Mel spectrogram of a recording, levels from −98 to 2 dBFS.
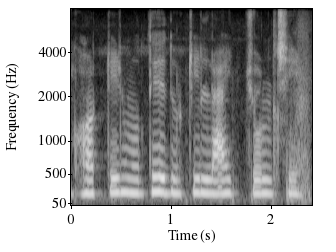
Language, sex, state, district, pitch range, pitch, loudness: Bengali, female, West Bengal, Alipurduar, 205-215 Hz, 210 Hz, -17 LUFS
